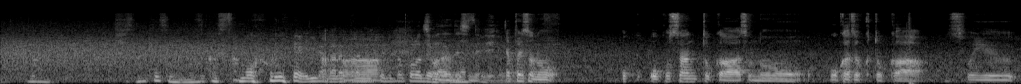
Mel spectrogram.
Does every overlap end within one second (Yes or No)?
No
